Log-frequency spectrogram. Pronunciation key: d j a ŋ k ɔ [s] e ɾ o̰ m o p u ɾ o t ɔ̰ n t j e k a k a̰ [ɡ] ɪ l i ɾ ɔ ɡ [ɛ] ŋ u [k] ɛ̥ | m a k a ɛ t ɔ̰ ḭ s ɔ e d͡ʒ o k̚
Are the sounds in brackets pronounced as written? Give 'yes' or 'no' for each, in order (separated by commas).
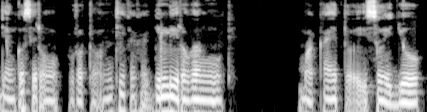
yes, yes, no, no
